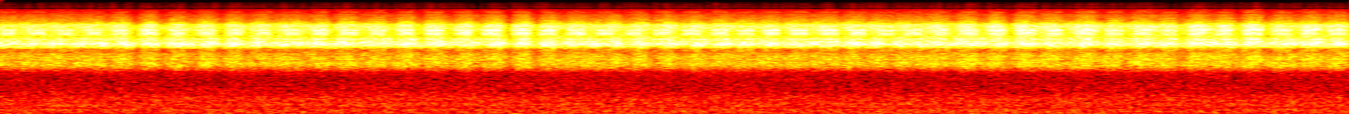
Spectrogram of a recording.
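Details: A chorus of crickets over a bay on Korčula island, Croatia, sounds as a bright, continuous high-pitched trill with quick regular pulsing that holds constant for ten seconds.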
